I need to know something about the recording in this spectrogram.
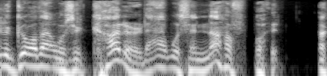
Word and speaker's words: Qatar: ] should I Oh cutter a cut yeah well Jesus I thought you talked about a country okay Qatar's now pronounce cutter I was like why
